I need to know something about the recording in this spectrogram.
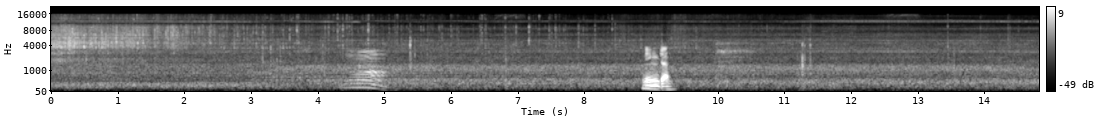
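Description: Beaten egg poured into a hot aluminium pot over a wood fire, sizzling loudly at first and settling over a few seconds into a steady, softer sizzle. A few faint crackles from the fire.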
